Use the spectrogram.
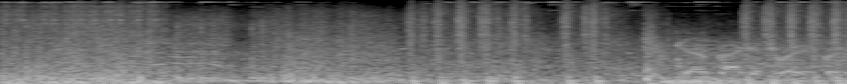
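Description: Rapid gunfire from a Call of Duty Black Ops multiplayer match, dense repeated shots and bursts over constant game noise, loud and steady for about four seconds with talk mixed in.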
